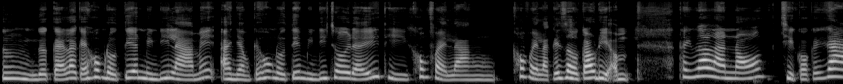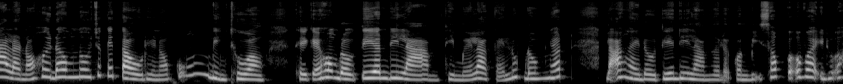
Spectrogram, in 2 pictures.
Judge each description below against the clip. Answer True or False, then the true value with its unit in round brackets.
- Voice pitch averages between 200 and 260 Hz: False (270 Hz)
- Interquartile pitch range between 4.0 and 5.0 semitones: True (4.5 semitones)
